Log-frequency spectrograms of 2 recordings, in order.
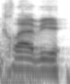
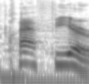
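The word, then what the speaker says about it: Klavier: one very well done clavier clafer CLA clafer it's clafer right is like the correct pronunciation I've been saying it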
